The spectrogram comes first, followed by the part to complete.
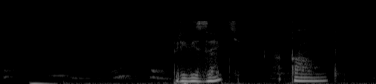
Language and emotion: Russian, neutral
